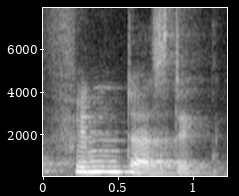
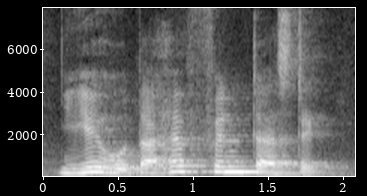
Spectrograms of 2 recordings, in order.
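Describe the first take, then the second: First: "फिनटेस्टिक" said with a short i first syllable; correct pronunciation. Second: "फिनटेस्टिक" with a short i in the first syllable; correct pronunciation. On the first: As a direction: repeat "फिनटेस्टिक" clearly. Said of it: "क्या होता है?". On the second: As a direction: say "फिनटेस्टिक", not fantastic. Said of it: "ये फंटास्टिक नहीं होता". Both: Shown as a demonstration.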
